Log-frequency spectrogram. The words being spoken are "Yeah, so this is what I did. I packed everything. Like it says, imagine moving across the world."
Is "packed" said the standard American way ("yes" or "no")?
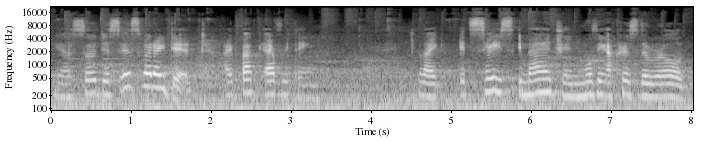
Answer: no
